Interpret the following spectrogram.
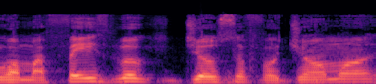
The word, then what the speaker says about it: Ojomo: So it's pronounced Ojomo. You can miss it. And that's my name. And you can go on my Facebook, Joseph Ojomo.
